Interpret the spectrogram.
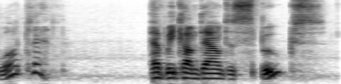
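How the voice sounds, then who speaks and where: A man's voice: medium pitch, sing-song, takes it slowly, pushed and bright, full character voice. A man playing a serious, sceptical young Victorian medical student in an audio drama, terse and guarded. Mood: startled, sceptical.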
